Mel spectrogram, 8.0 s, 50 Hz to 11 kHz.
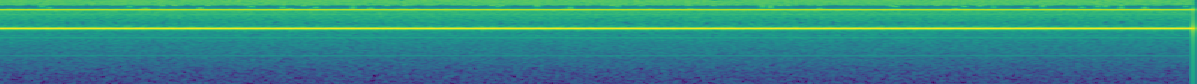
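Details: Sound effect simulating tinnitus, labelled 300, not a real patient recording: steady, piercing high-pitched ringing tone with faint hiss, unchanging throughout.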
